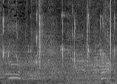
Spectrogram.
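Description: NBA game court sound: a basketball bouncing on the hardwood floor with short sneaker squeaks over steady arena background noise.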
